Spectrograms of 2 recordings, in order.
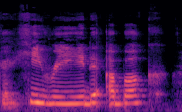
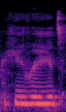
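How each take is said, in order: First: "read" with no S on the end, as a learner's slip; dropped final S. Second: "reads" with the S on the end; the corrected form, "reads", ending in S; final S sounded. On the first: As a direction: say "read" in place of "reads", slowly. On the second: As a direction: give "reads" its closing S, as the correction. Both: Shown as a demonstration. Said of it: "things like dropping the S".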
